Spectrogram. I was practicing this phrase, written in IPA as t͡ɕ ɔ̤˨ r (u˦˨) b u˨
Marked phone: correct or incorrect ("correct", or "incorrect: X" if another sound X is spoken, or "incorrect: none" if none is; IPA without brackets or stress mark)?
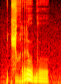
correct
